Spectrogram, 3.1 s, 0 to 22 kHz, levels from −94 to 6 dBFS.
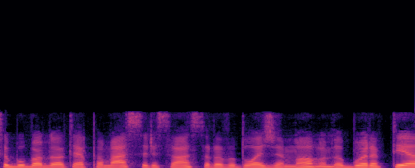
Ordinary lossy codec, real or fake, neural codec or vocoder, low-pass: AAC, 48 kbps; fake; codec, 16 kHz, 0.5 kbps, FunCodec, trained on LibriTTS, 25 frames a second; 7.2 kHz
